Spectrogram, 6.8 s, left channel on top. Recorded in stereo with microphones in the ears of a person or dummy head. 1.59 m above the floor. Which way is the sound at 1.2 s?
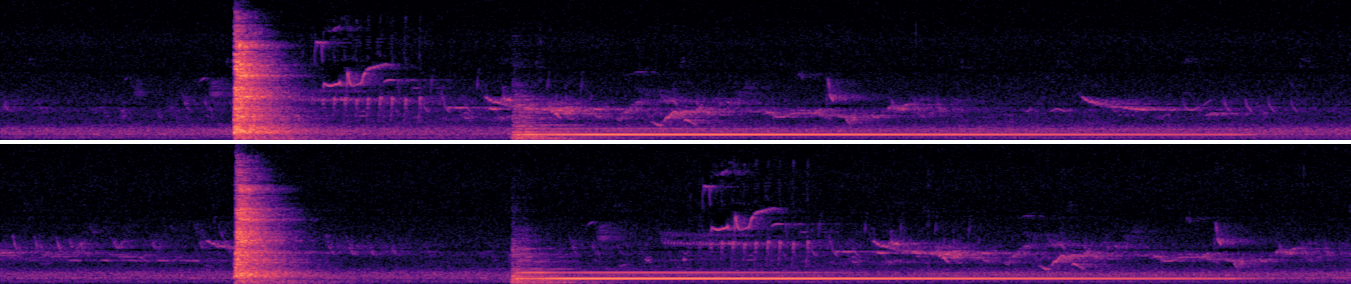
45° left (ahead or behind).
